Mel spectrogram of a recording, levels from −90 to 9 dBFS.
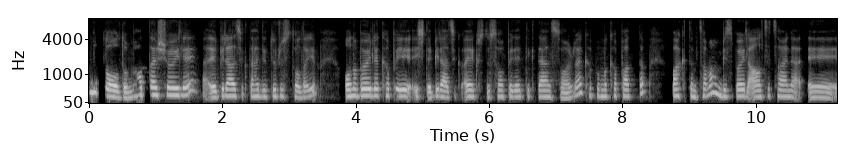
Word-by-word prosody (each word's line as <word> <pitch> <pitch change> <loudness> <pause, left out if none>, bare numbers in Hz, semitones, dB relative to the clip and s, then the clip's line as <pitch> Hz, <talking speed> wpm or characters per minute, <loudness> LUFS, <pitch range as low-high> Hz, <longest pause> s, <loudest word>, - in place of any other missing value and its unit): mutlu 295 -9 +2
oldum. 160 -3 +5
Hatta 220 +3 +2
şöyle, 220 +7 +3
eee, 160 0 +2
birazcık 195 -1 +1
da 185 - -2
hadi 180 -1 -3
dürüst 190 -1 -5
olayım. 165 +2 0 0.4
Onu 195 +1 +4
böyle 205 0 +5
kapıyı 200 -1 +2
işte 165 -4 -2
birazcık 175 -5 -1
ayaküstü 180 -2 -2
sohbet 180 0 -3
ettikten 180 0 -2
sonra 160 - -3
kapımı 195 -5 -5
kapattım. 190 +7 -3 0.4
Baktım 195 -1 -1
tamam 225 - -1
mı? 210 - 0
Biz 185 +1 -5
böyle 190 0 +3
6 180 +3 -1
tane, 180 -3 -3
eee, 155 -2 0
185 Hz, 155 wpm, -23 LUFS, 175-200 Hz, 0.4 s, oldum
